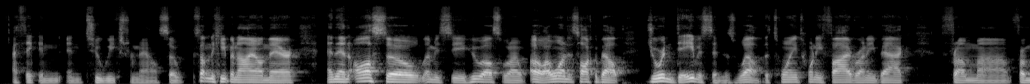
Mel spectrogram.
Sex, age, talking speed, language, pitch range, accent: male, 30-49, 250 wpm, English, 95-120 Hz, American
